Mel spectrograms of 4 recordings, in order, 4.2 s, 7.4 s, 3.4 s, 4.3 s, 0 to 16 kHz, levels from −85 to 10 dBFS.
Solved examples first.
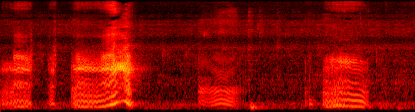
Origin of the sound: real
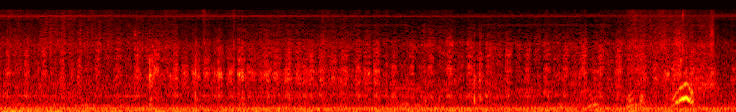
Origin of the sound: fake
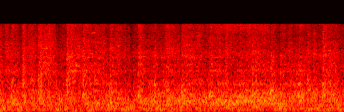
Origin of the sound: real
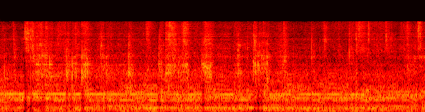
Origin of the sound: fake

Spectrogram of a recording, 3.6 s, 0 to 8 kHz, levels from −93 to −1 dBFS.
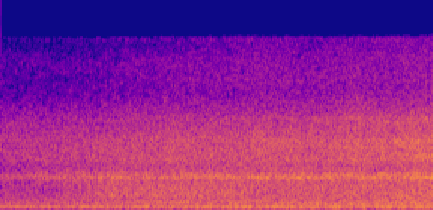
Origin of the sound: real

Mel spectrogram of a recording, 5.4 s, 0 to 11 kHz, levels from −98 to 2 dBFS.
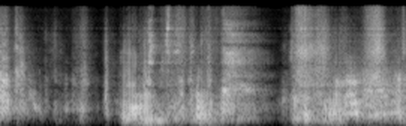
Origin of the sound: fake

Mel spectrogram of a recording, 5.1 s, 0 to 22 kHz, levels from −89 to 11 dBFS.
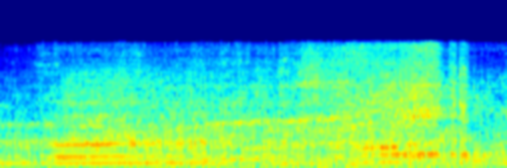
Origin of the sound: fake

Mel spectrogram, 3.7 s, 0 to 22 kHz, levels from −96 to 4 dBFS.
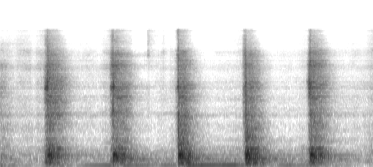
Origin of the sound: fake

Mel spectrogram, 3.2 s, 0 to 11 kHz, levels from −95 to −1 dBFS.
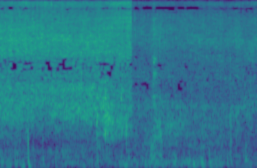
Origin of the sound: real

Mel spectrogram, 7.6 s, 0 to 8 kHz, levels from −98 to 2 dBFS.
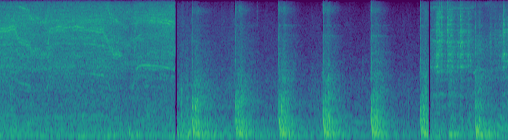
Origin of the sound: real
